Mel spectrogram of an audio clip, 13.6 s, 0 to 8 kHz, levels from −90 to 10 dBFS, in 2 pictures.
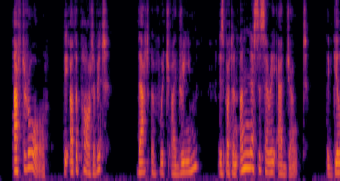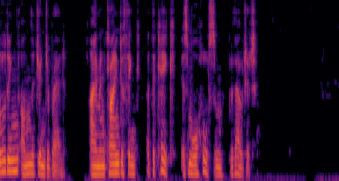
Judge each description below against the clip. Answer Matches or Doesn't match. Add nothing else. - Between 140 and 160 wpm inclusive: Matches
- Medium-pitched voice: Matches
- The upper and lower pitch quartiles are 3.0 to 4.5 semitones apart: Matches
